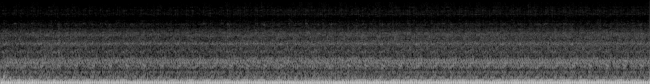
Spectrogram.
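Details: Ford 7.3L diesel with E4OD transmission idling with misfire while code P1748 is not present; slightly uneven, loping beat of about 3–4 pulses a second.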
